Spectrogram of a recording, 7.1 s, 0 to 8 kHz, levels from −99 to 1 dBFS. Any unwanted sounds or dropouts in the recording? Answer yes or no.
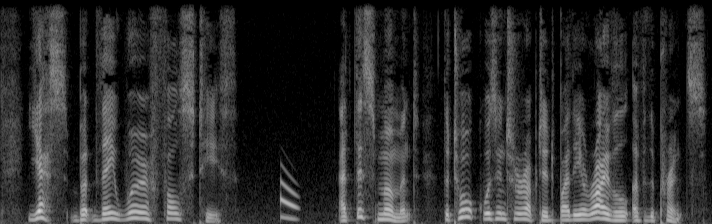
yes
